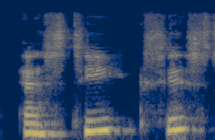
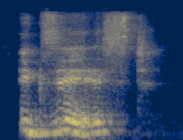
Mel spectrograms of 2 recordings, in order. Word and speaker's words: xyst: It's Xyst or something. Exist? No, not exist. Xyst.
